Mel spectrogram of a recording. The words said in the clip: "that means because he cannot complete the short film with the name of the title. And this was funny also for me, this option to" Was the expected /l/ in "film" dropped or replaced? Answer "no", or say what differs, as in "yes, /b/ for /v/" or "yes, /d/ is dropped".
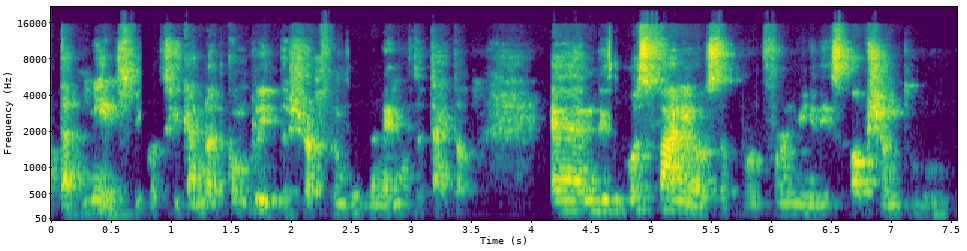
yes, /l/ is dropped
